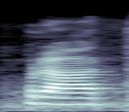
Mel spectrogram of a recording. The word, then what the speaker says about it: प्रातः: कक्षाओं में पढ़ा होगा प्रात हक को प्रातः है तो यहां पर विस्तार लगा हुआ है और इसका उच्चारण ह कि यह करते हम लोग हल्का-हल्का उच्चारण आता है प्रातः पेशाब हक तो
